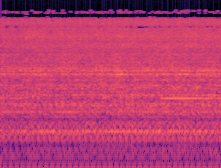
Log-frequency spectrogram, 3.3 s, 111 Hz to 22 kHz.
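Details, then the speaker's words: 2013 Dodge Challenger 6.4L V8 with a consistent misfire at idle: deep idle with a faint regular uneven pulse about twice a second, felt as a single-cylinder miss; scan tool shows cylinder three misfire. "And they're saying it's got a pretty consistent misfire at idle. Oh God. Feels like a single cylinder miss."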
